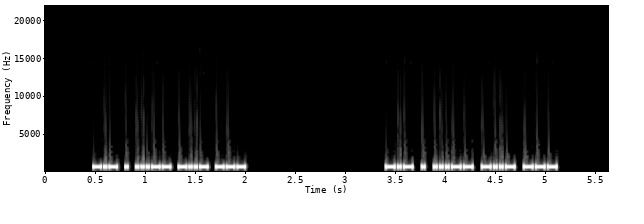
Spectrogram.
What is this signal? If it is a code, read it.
Morse code, heard as a keyed tone, about 38 wpm, 700 Hz. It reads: KE3XO KE3XO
